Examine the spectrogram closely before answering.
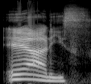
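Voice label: "Aerith", Japanese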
